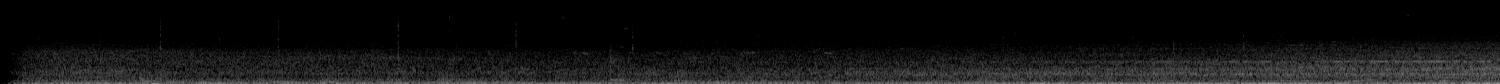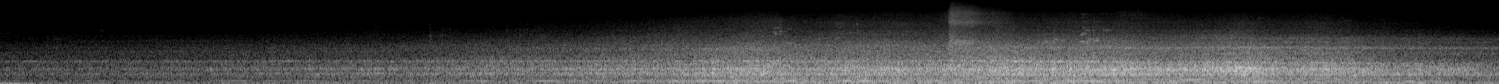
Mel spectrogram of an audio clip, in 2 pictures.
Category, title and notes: Soundscapes > Urban
AMB SFX EXT URBAN PEDESTRIAN BRIDGE TRAIN CITY PETRALONA XY H5
Sound captured on a pedestrian bridge crossing a railway, an electric train is passing. We can also hear people walking and speaking as well as some cars from the street next to it.
electrictrain, train, field-recording, city, street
